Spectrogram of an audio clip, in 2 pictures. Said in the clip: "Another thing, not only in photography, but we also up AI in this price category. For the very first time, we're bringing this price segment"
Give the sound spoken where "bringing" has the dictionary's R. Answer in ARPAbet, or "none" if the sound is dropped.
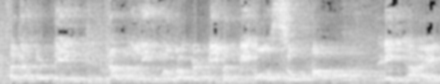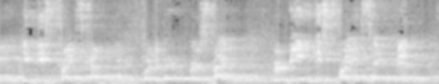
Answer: none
